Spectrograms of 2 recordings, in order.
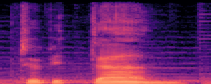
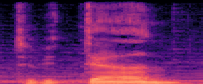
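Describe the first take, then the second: Both takes have the same delivery.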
